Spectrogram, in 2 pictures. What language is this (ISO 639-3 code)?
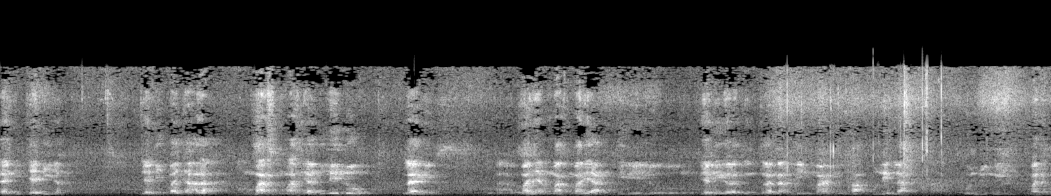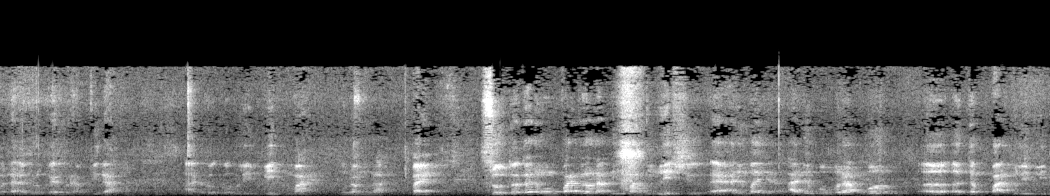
msa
